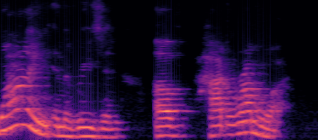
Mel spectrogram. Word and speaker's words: Hadramaut: in the region of Hadramaut. Hey, that's how we pronounce it right now, brother. Keep reading. Hadramaut.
